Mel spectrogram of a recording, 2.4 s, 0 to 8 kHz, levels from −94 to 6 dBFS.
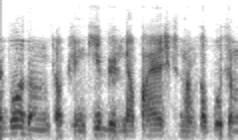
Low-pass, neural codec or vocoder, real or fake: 7.2 kHz; codec, 44.1 kHz, 3.4 kbps, Pupu-Codec; fake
